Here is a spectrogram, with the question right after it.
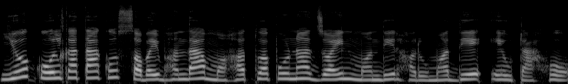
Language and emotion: Nepali, neutral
